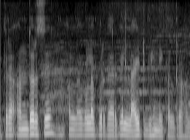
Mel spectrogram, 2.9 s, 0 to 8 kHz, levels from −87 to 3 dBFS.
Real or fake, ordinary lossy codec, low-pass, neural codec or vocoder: real; none; none; none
